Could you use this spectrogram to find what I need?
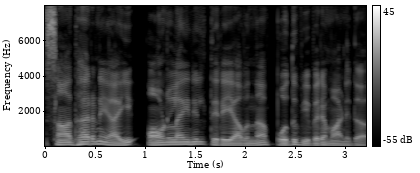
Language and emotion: Malayalam, neutral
